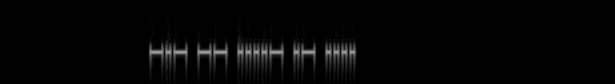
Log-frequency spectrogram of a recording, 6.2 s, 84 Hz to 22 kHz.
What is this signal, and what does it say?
Morse code, heard as a keyed tone, about 30 wpm, 700 Hz. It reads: KM4AH
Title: USA Call Signs - 5 Characters - Repeated 2x - 30wpm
